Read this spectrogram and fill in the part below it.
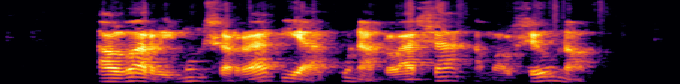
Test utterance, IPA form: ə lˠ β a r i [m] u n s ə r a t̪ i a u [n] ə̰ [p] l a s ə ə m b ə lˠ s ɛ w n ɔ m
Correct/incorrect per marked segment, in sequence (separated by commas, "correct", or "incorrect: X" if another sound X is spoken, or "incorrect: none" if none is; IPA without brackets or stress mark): correct, correct, correct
